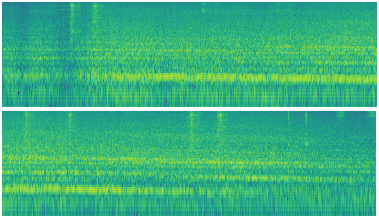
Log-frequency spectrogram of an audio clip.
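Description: A train's motor whines and falls in pitch as it slows down.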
